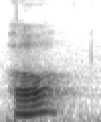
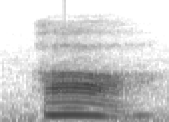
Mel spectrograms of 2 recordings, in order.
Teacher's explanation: the first short vowel was just a short rap of a sound, whereas the longer vowel was more drawn out. Also, in this case, the vowel sounds themselves are distinct.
